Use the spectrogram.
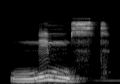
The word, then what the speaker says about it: nimmst: Listen, we say nehmen, nehmen, and we say nimmst, nimmst. The change here is that nehmen is long pronounced E, because if a vowel like E is followed by an H, that means it is long pronounced E. While if you have two consonants after each other, like two M's, then it is pronounced shortly, like nim, nim, nehme, nimmst, nehme, nimmst.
